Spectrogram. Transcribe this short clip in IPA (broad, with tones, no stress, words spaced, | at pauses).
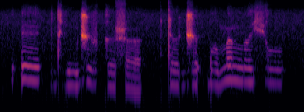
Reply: ʔe˦ | dʱi˨md͡ʒy˦˨vkø˨ɬœ˨ | tø˨ d͡ʒø˨ʔɓo˨mœ˦ ŋɵ˦ɪ̯çu˦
